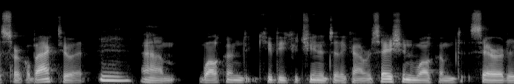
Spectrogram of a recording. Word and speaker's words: QB Cucina: So it's QB Cucina, which is the Italian pronunciation.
